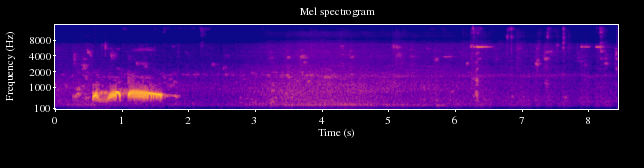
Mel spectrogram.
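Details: Spotted dove coo phrase of a short wavering note and a longer hoot near the start, followed by several seconds of low rumbling background noise.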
